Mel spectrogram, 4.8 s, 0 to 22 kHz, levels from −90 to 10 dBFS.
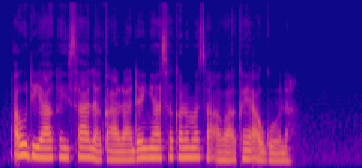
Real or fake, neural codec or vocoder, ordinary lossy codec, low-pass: fake; autoencoder, 48 kHz, 128 numbers a frame, DAC-VAE, trained on Japanese speech; none; none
